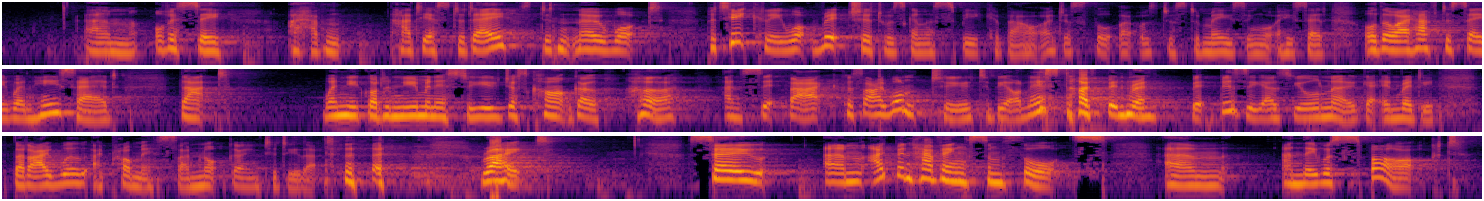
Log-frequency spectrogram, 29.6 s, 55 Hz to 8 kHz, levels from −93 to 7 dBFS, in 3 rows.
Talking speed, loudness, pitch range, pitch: 190 wpm, -21 LUFS, 165-215 Hz, 180 Hz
